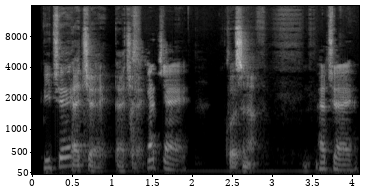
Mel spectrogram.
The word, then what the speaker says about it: Peche: Peche? Peche? Peche, Peche.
